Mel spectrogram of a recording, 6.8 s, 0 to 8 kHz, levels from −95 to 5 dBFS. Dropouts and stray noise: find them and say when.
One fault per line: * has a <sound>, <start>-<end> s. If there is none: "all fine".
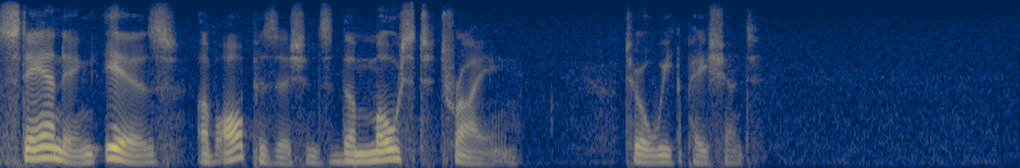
all fine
